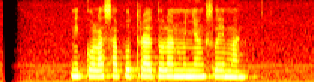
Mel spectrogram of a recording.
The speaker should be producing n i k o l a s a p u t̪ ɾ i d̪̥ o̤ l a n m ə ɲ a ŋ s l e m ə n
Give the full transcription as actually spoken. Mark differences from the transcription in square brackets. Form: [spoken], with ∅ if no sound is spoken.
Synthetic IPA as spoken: n i k o l a s a p u t̪ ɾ [a] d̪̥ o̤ l a n m ə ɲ a ŋ s l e m [a] n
